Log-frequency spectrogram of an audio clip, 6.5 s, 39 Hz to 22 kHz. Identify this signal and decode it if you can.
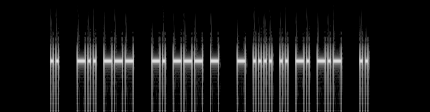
Morse code, heard as a keyed tone, about 29 wpm, 700 Hz. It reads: I DO NOT THINK I
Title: Sets of 5 Words 30wpm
